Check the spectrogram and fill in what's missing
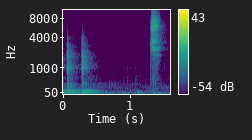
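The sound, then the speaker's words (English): Two quick, solid knocks on a door, followed after a short pause by a brighter, sharper click or thud, with no voices. “People don't even answer their doors anymore.”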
